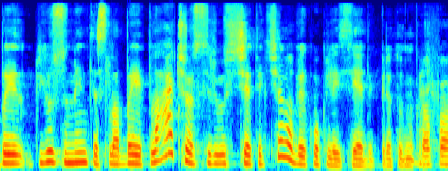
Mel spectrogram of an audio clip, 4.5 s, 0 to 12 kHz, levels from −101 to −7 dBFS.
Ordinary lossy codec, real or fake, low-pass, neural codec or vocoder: AAC, 32 kbps; fake; 10.8 kHz; codec, 44.1 kHz, 7.8 kbps, Pupu-Codec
